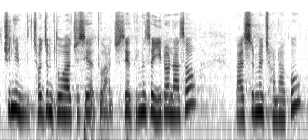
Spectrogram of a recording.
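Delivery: ordinary delivery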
